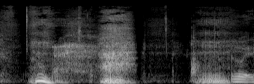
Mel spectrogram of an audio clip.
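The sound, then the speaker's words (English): Heavy, breathy exhalations after taking a shot of liquor come in three bursts, each a loud voiced groan or gasp trailing into airy breath. “Y'all niggas getting breathing heavy over there.”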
